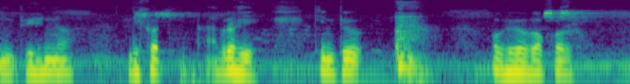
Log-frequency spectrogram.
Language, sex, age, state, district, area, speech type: Assamese, male, 45-60, Assam, Goalpara, urban, spontaneous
